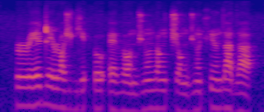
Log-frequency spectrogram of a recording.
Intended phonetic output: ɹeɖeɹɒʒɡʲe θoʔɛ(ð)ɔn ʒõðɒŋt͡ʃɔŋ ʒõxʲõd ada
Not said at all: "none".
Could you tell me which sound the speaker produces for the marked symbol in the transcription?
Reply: ð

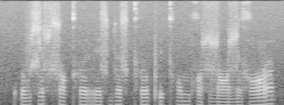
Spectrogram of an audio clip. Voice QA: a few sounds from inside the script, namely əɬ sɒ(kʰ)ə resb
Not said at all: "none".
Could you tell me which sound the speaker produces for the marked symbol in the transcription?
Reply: kʰ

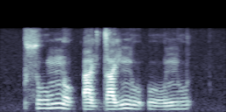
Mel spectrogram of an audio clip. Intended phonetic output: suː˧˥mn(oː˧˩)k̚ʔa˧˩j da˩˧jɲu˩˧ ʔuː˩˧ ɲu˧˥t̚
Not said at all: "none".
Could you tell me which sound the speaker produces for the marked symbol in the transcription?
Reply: oː˧˩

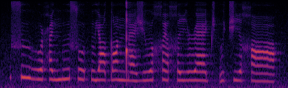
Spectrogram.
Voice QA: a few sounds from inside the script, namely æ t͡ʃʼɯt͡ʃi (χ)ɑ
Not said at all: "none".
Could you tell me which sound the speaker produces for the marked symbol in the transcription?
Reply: χ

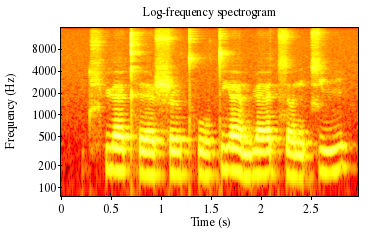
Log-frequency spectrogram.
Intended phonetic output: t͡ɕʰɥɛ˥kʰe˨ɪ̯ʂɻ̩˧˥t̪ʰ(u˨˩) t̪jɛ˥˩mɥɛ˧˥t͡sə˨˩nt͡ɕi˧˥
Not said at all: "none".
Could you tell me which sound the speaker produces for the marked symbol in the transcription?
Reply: u˨˩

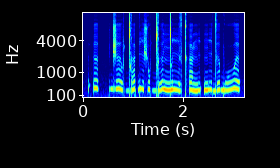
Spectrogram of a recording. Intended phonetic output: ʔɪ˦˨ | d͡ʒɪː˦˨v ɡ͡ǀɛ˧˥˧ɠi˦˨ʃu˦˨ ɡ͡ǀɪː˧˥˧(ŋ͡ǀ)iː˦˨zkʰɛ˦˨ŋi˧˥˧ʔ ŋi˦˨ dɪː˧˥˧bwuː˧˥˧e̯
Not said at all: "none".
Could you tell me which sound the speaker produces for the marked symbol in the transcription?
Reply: ŋ͡ǀ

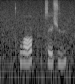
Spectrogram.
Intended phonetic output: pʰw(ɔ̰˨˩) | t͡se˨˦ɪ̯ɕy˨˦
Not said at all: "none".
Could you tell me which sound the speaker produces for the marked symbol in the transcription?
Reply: ɔ˨˦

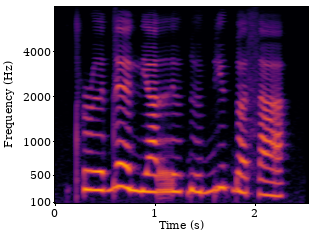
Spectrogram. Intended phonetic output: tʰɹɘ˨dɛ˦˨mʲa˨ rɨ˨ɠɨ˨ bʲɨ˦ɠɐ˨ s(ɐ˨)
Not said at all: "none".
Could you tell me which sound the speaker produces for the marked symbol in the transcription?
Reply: a˨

